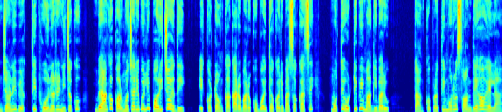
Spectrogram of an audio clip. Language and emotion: Odia, fearful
